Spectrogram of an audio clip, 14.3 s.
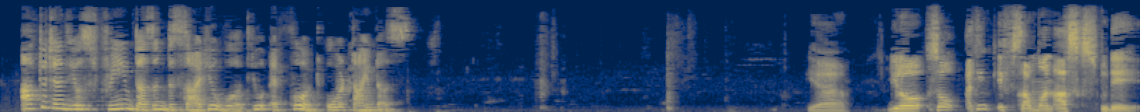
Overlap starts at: none

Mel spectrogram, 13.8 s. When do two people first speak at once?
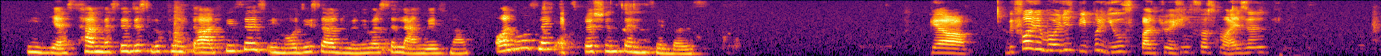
none

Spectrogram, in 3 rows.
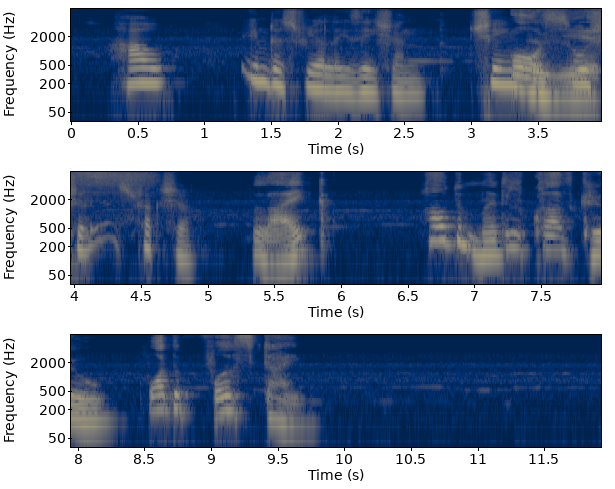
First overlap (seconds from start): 3 s

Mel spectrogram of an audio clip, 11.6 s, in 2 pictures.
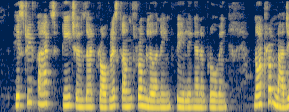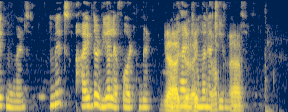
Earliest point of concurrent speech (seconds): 9 s

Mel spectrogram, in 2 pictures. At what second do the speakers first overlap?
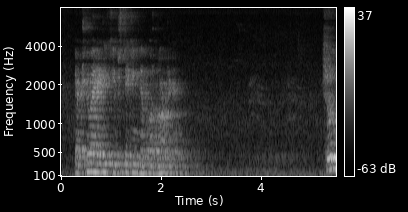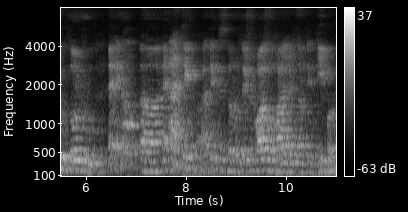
none

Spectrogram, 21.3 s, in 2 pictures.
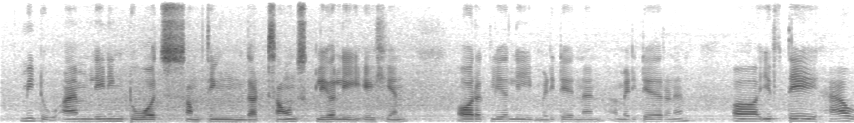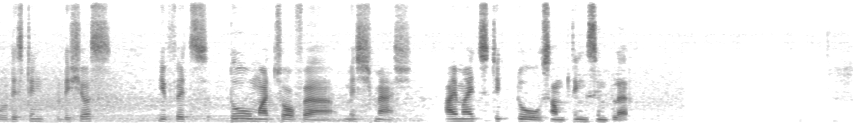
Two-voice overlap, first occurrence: none

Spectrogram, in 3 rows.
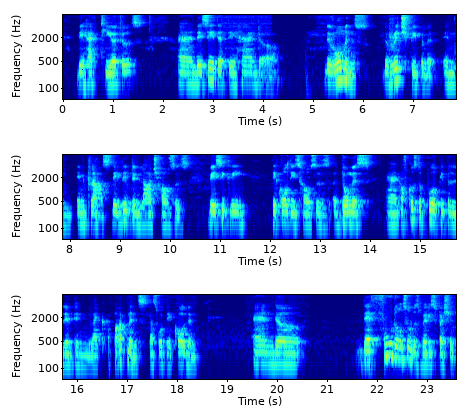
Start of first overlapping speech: none

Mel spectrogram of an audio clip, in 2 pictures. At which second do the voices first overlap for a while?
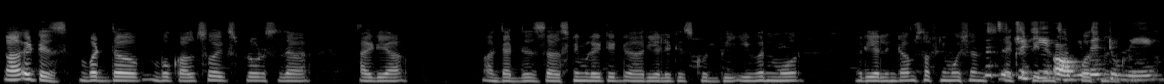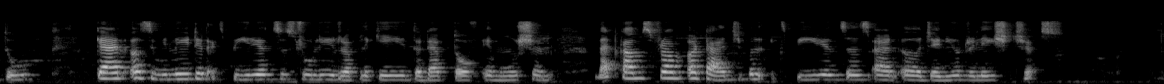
10 s

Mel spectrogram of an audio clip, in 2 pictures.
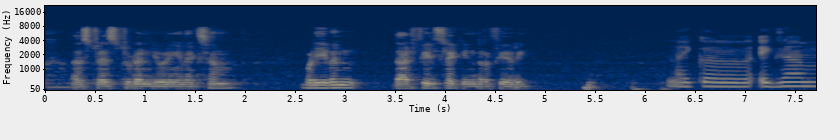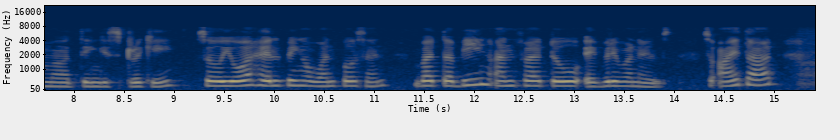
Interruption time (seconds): none

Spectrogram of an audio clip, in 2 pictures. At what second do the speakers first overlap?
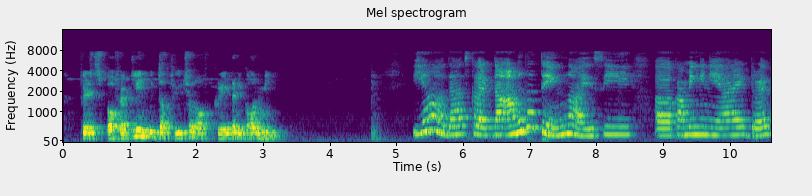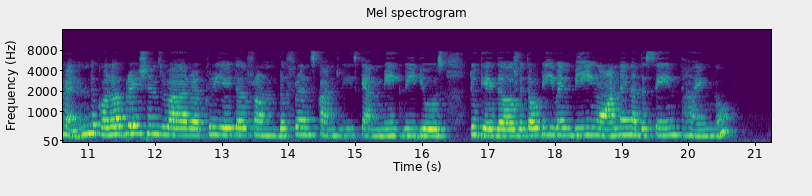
none

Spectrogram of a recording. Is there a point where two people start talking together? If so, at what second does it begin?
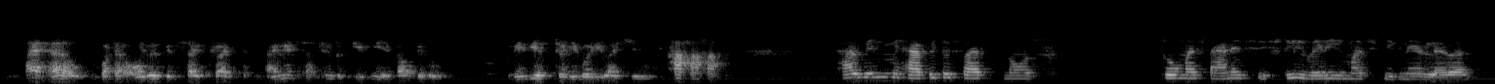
none

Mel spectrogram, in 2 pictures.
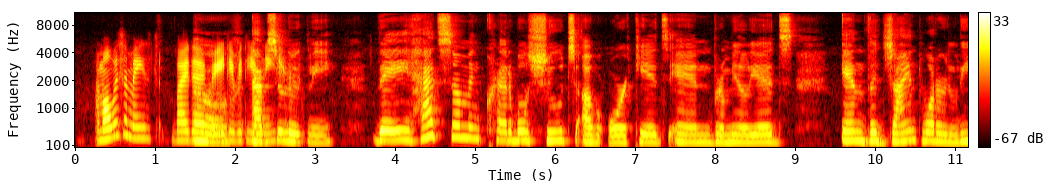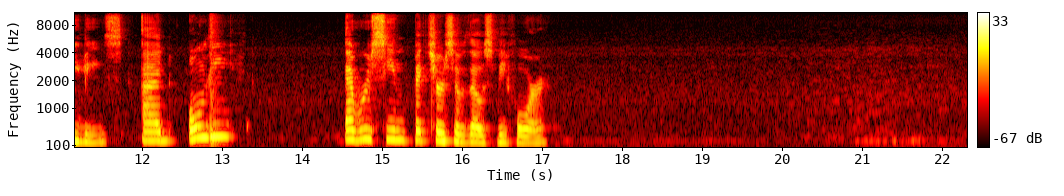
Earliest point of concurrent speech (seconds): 1 s

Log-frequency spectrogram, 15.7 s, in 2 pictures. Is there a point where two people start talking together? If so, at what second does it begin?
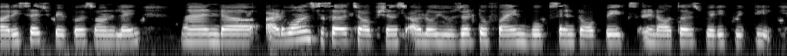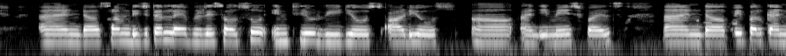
none

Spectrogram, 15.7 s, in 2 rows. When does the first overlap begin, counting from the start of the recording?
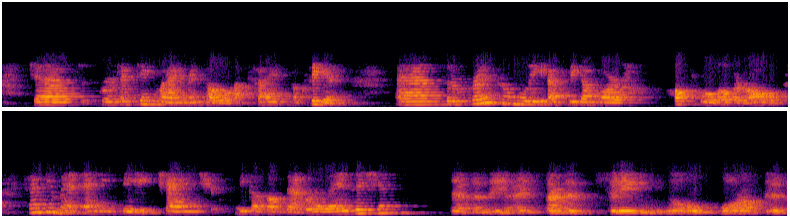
none

